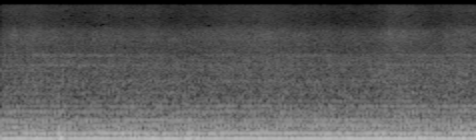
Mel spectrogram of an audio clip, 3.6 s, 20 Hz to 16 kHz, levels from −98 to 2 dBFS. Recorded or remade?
remade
